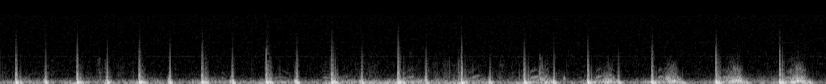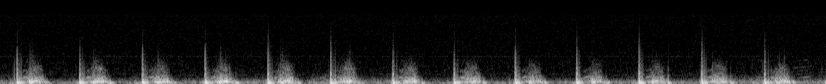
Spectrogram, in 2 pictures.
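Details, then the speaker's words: Man with hypertrophic obstructive cardiomyopathy during squatting-to-standing maneuver, where standing quickly increases outflow obstruction and leads to mitral regurgitation: regular heartbeat near 95 a minute with a rough systolic murmur between beats; HOCM murmur. "upon standing he will quickly go through increasing obstruction and on to mitral regurgitation"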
